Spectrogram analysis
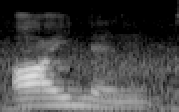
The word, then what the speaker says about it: island: n in the world and silent s in aisle and island this could be useful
